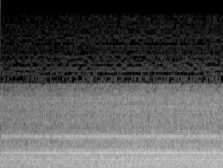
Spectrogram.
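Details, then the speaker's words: Big truck diesel just after its first start following starter installation and battery cable repair for a no-crank no-start, expected to smooth out: steady, even idle with constant hiss and hum, no knocks or misses; running normally. "why is jumping like that but it will smooth out I guess it's just gold sure started quick that was good"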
